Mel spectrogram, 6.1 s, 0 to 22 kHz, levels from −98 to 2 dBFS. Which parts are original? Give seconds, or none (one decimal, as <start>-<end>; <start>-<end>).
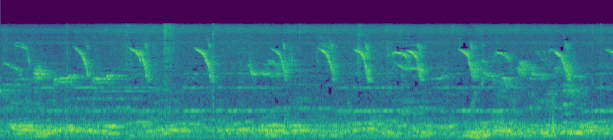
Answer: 0.0-3.8; 4.5-6.1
